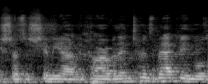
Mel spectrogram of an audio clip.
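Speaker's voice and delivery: usual speaking voice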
